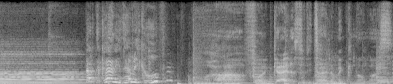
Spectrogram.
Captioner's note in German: none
